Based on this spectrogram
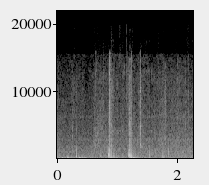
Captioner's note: car door closing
